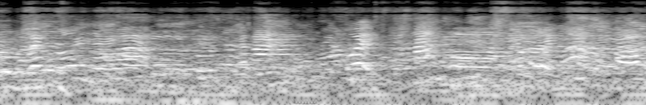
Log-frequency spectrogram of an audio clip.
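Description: Music with a strong, pulsing bass beat, mixed with a crowd of voices chattering.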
